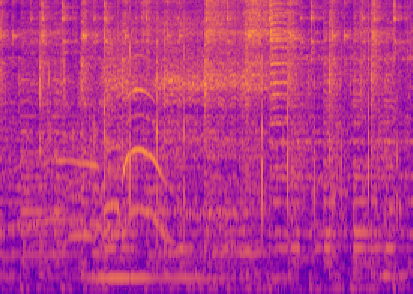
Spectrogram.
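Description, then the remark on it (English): A crowd cheers and claps for the fireworks team after a fireworks show, with whoops and shouts rising over steady applause that swells early and then holds loud throughout. “It's hot back there, smoky, but they did a great job. Give them a hand.”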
